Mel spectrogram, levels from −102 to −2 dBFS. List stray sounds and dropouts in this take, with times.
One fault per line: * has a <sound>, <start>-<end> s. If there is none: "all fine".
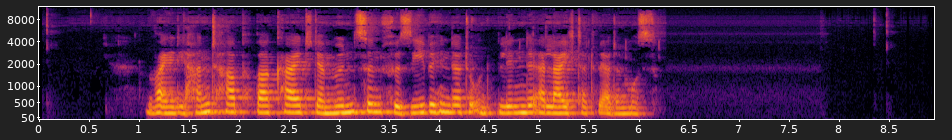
all fine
